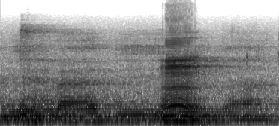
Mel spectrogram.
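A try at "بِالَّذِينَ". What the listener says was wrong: Lamnya jadi nggak kebaca. Bukan billadzina tapi billadzina.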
